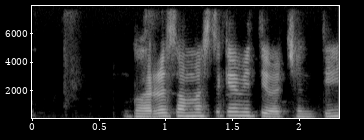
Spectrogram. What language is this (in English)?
Odia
